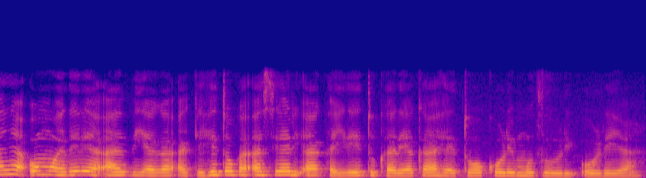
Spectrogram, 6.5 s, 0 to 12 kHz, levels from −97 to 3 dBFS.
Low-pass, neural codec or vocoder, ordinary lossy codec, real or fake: 7.2 kHz; none; none; real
